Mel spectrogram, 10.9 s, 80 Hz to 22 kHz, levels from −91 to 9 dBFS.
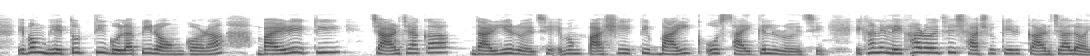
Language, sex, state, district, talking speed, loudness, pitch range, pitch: Bengali, female, West Bengal, Jhargram, 125 wpm, -25 LUFS, 235-315 Hz, 265 Hz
